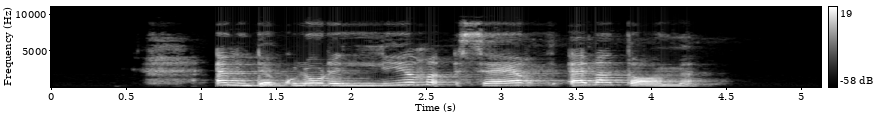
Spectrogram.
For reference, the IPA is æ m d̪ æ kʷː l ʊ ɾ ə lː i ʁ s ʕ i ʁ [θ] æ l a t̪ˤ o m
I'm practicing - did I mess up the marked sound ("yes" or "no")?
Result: no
